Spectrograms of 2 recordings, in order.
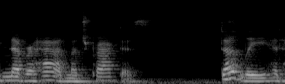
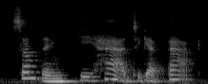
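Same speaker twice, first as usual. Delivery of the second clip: usual speaking voice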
